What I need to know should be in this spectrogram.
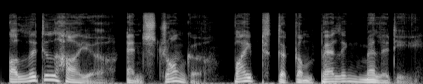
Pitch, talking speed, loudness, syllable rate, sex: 110 Hz, 130 wpm, -17 LUFS, 4.2 syllables/s, male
